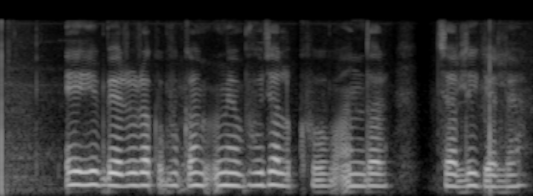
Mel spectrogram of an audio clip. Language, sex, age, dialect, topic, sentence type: Maithili, female, 18-24, Bajjika, agriculture, statement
